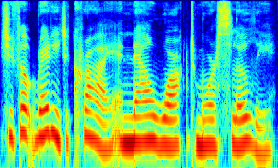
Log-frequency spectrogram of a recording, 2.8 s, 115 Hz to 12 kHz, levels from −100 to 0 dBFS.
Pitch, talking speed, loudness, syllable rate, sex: 235 Hz, 215 wpm, -15 LUFS, 4.8 syllables/s, female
